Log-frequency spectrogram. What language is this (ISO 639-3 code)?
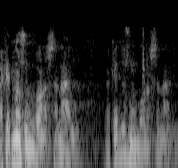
cat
